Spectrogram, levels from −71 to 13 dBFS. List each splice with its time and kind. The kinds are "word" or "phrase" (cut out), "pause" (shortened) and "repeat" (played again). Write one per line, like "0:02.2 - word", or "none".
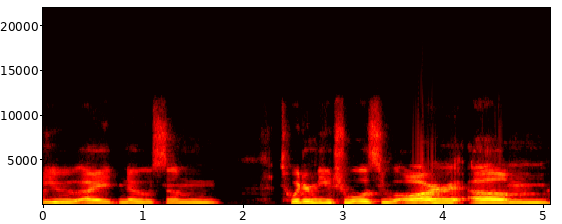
none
